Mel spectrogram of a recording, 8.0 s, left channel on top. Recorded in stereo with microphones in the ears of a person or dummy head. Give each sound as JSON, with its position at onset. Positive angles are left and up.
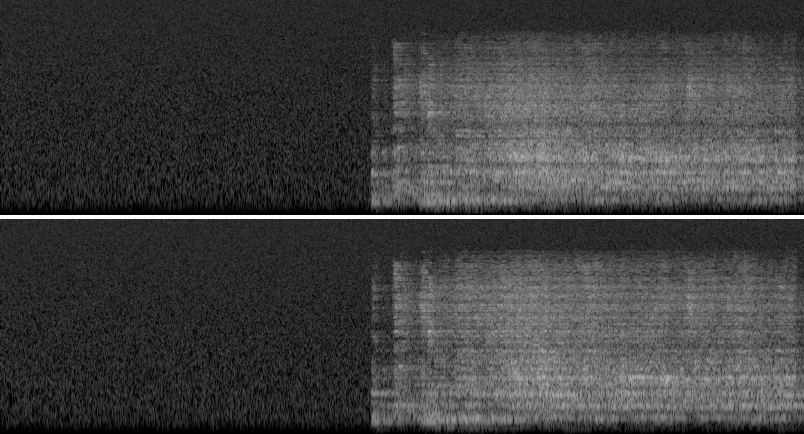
{"t": 3.7, "sound": "a toilet flushing", "side_deg": 40, "distance_m": 5.5}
